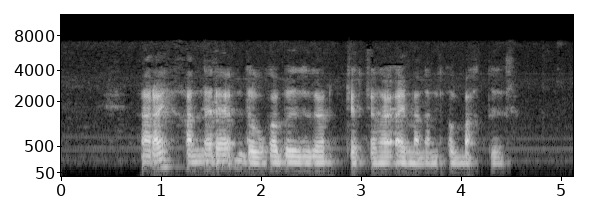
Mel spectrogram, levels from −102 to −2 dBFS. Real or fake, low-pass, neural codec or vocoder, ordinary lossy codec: real; 7.2 kHz; none; AAC, 48 kbps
